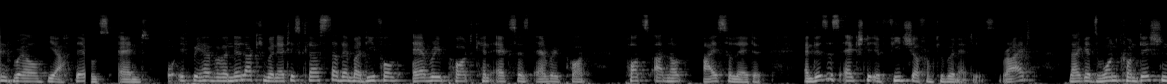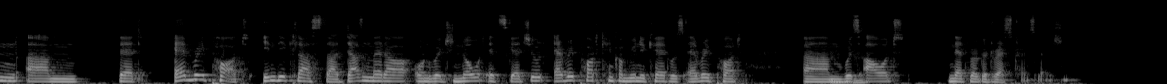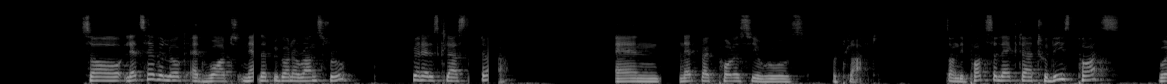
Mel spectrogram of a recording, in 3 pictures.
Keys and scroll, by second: 0.7 Tab, 1.5 Tab, 28.1 Tab, 29.8 Tab, 32.6 Left.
